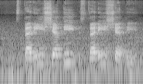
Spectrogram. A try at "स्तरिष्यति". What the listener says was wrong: दोनों दीर्घ बोल रहे हो।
